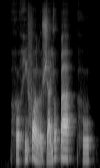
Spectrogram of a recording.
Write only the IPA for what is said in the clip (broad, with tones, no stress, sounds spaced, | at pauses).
h o˨ h i˨˦ f ɔ˦˨ l o˨ ʃ a˨˦ j o˦ k͡p a˦ | h u˧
